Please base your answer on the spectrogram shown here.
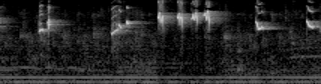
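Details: Caged sunbird (kolibri ninja), three days in a new cage, singing: high sliding chirps and a quick run of sharp tweets near the middle, over a steady low hum.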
